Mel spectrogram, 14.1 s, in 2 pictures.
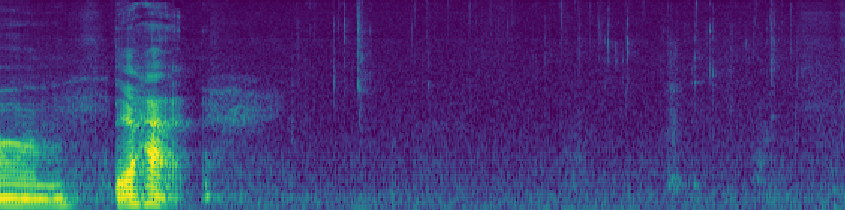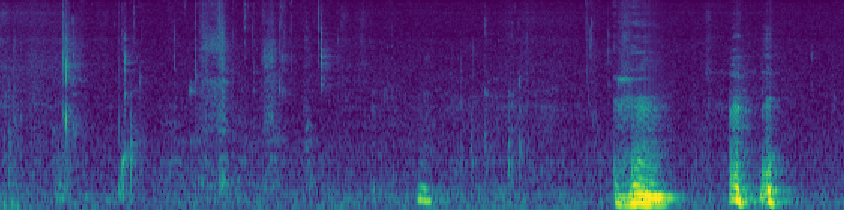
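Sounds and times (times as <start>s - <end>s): soft crunchy chewing: 2.3s - 12.2s.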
